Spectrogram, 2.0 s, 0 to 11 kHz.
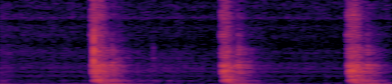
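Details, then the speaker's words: Ascaso Steel Duo PID V2 espresso machine steam wand turned on: three sharp knocks with low thump about every 0.65 s, fading as pressure presumably builds; normal startup steaming knock, not a fault. "so that knocking eventually gets fainter and fainter until presumably some pressure builds up."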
